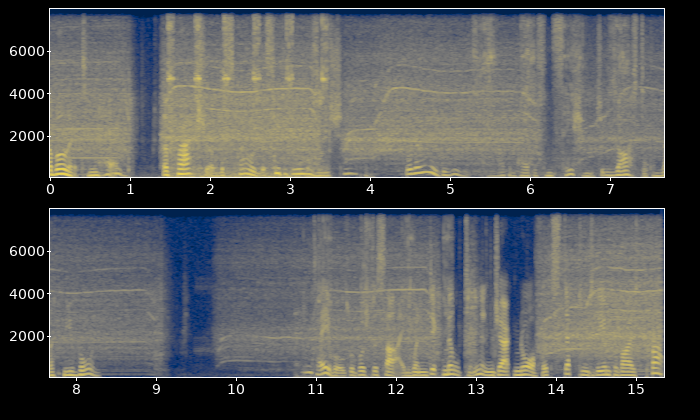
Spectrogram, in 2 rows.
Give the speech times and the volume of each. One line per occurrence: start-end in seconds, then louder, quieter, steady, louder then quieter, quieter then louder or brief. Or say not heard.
0.0-8.3 quieter then louder
10.8-15.3 steady.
